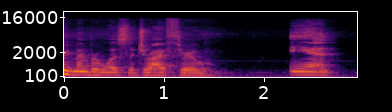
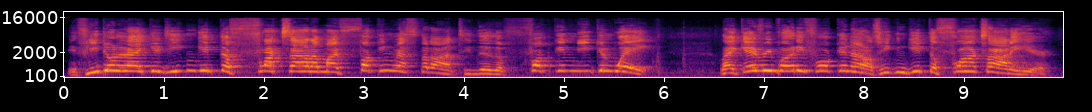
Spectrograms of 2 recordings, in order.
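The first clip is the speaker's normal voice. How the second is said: put-on furious German-accented roar, much higher and louder; 7 dB louder than usual. Chef Hans roaring at a waitress in German accent. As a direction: bellow it like an enraged Austrian chef. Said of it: "And Hans in his German accent".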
